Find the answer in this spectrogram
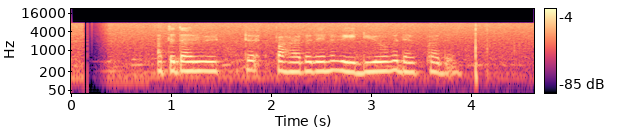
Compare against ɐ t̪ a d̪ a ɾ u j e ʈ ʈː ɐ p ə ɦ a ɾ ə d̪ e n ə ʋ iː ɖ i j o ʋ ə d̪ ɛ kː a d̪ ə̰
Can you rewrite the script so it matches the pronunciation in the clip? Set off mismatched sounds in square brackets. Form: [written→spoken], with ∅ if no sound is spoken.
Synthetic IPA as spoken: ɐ t̪ [a→ə] d̪ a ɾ u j e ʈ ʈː [ɐ→ə] p [ə→a] ɦ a ɾ ə d̪ e n ə ʋ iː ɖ i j o ʋ ə d̪ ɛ kː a d̪ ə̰

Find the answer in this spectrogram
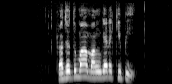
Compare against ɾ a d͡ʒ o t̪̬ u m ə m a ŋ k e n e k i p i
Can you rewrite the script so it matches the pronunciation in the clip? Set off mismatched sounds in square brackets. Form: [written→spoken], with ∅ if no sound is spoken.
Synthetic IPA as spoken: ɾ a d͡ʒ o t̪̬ u m [ə→a] m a ŋ [k→ɡ] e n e k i p i

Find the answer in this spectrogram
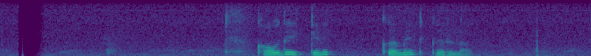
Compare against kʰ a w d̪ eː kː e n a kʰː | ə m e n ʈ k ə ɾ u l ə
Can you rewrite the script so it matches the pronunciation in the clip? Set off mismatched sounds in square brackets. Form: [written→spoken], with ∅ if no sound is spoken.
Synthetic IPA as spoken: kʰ a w d̪ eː kː e n [a→e] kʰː | ə m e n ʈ k ə ɾ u l [ə→a]

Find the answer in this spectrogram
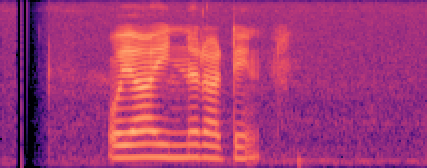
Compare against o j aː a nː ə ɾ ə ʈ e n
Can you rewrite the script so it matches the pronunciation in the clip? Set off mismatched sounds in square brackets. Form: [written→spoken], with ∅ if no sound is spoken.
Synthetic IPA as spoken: o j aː [a→i] nː ə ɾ [ə→a] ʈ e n

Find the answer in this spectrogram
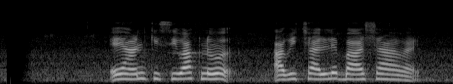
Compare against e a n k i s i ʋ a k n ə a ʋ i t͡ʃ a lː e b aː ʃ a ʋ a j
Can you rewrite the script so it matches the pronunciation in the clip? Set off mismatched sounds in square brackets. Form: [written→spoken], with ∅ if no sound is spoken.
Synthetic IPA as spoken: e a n k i s i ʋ a k n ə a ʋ i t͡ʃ a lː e b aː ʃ a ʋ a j

